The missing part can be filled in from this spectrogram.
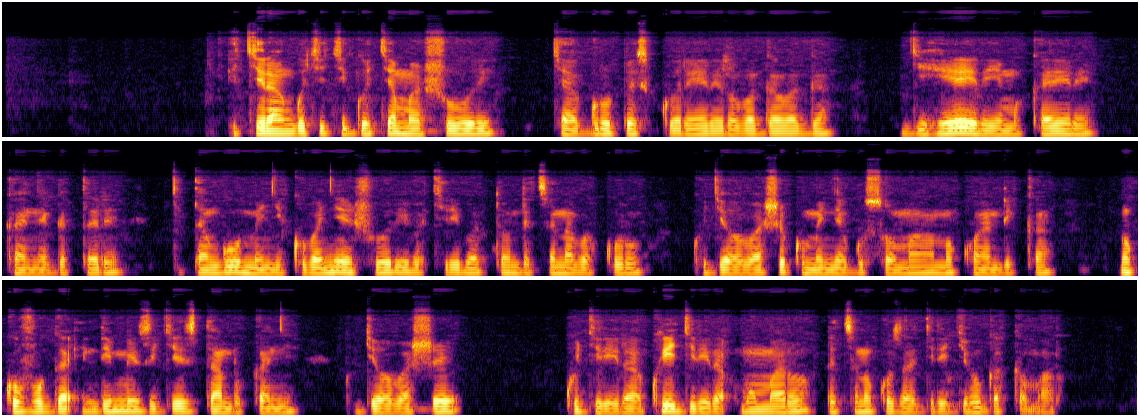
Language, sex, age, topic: Kinyarwanda, male, 25-35, education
